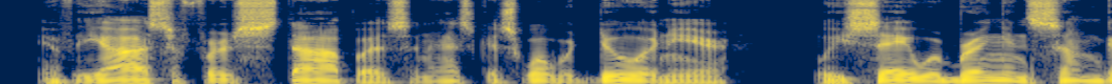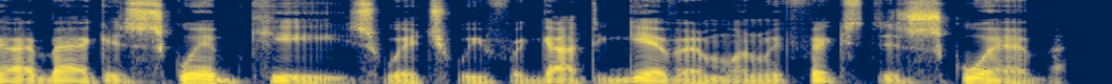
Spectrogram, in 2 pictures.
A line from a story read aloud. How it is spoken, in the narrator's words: In a low voice, said to him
